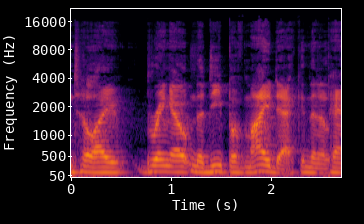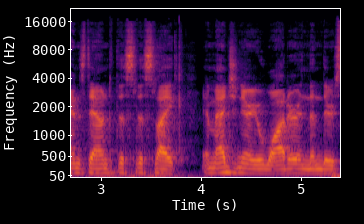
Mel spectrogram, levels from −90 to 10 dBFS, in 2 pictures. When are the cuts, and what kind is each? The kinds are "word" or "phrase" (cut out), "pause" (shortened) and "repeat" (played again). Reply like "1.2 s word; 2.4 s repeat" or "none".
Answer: 1.2 s phrase; 2.5 s word; 3.3 s repeat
